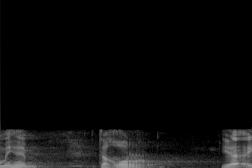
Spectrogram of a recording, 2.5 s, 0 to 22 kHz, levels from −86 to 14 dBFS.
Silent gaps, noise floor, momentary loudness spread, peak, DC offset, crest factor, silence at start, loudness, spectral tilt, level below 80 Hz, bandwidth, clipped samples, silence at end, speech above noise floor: none; -60 dBFS; 24 LU; -12 dBFS; under 0.1%; 20 dB; 0 s; -31 LUFS; -7 dB/octave; -72 dBFS; 5.2 kHz; under 0.1%; 0 s; 30 dB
